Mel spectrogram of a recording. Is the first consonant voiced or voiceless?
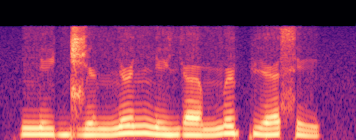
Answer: voiced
